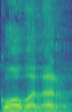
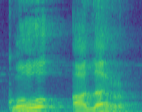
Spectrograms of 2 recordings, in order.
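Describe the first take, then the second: First: The parts are joined by a linking v sound. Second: The two parts are said as separate words.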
